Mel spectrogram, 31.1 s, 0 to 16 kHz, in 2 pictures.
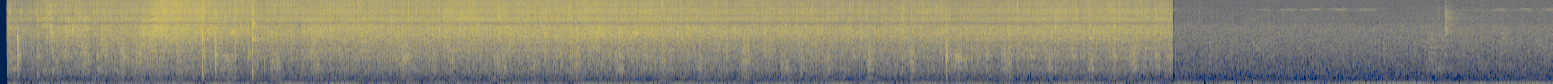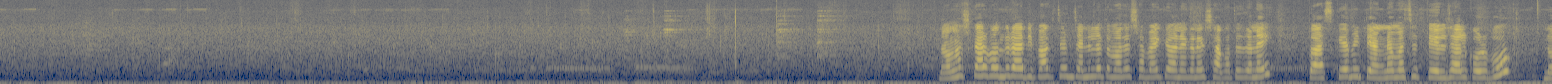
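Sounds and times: fish sizzling in hot oil: 0.1s - 11.8s.

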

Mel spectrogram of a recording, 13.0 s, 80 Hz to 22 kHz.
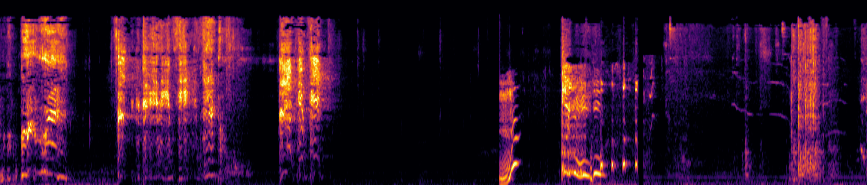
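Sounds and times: pet animal vocalising: 1.7s - 3.4s.

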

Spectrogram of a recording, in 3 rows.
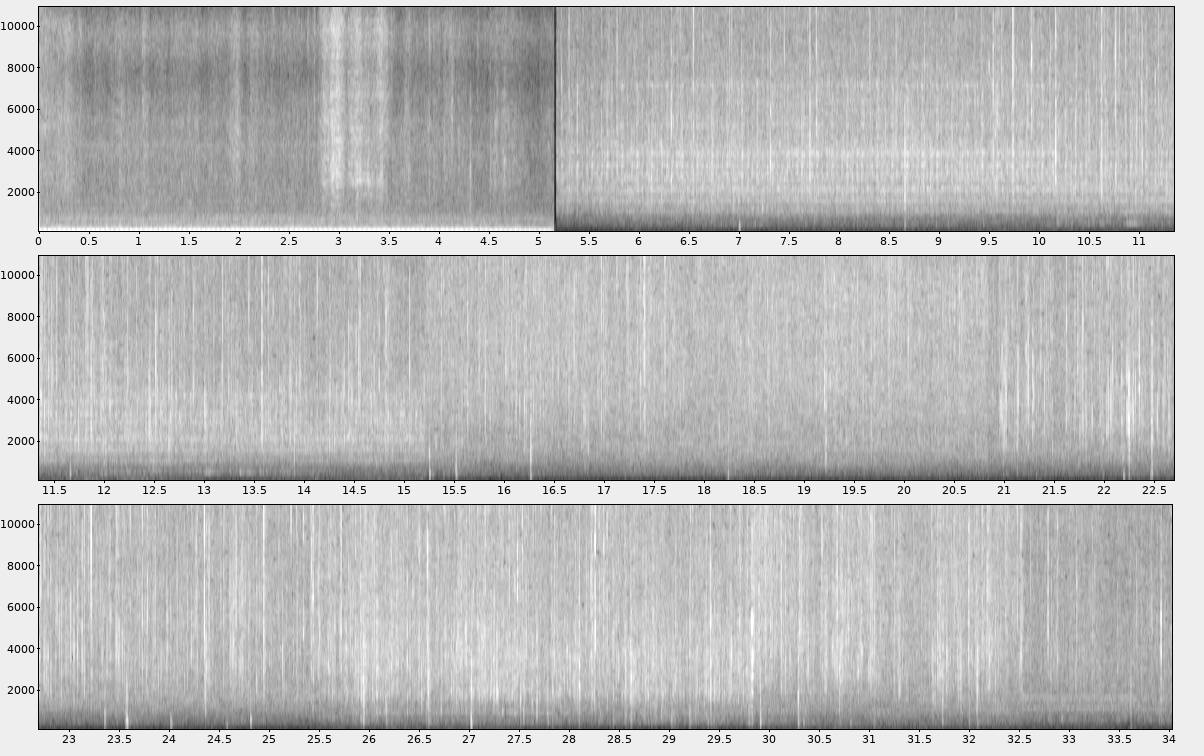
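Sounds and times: falling snow patter: 5.1s - 34.0s.

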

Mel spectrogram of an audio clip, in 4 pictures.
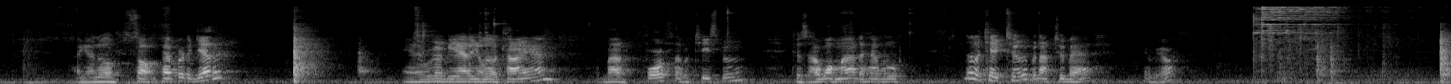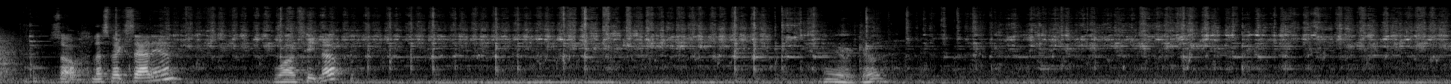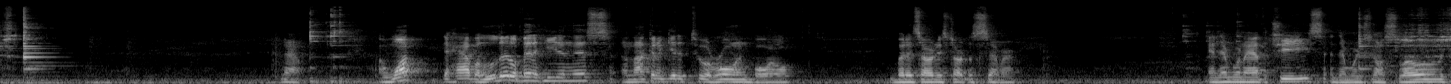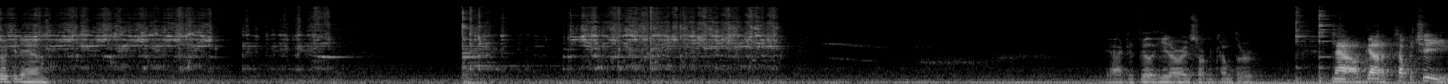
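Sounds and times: wire whisk scraping metal pan: 15.5s - 29.6s, 42.4s - 47.2s, 48.2s - 51.5s.

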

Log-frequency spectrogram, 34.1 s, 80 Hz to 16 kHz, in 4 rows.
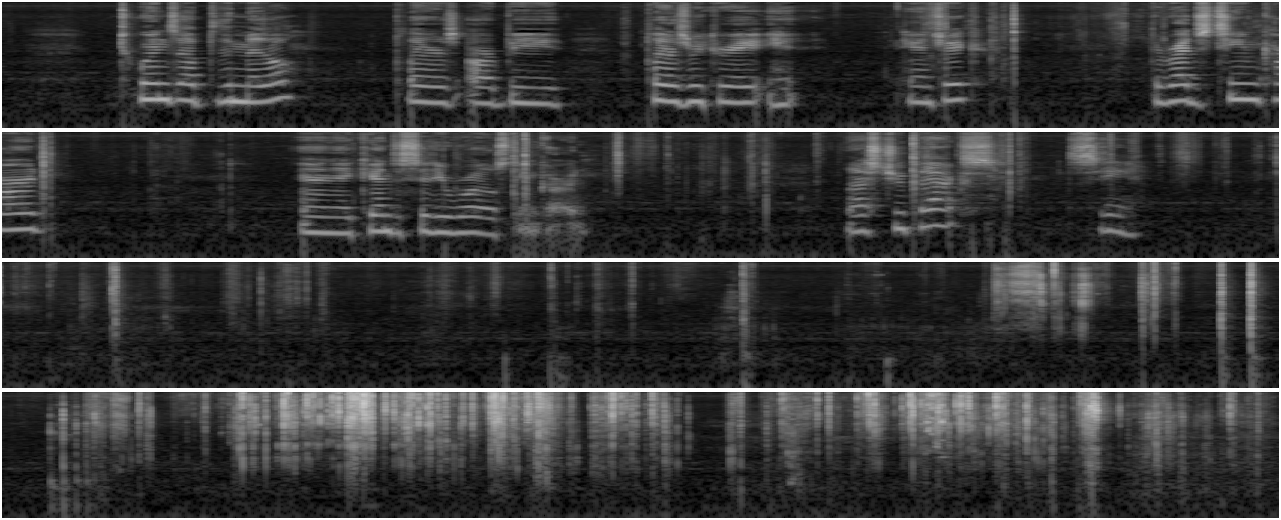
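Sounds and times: card pack being torn open: 23.6s - 24.9s, 26.1s - 34.0s
wrapper crinkling: 23.6s - 24.9s, 26.0s - 34.0s.

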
